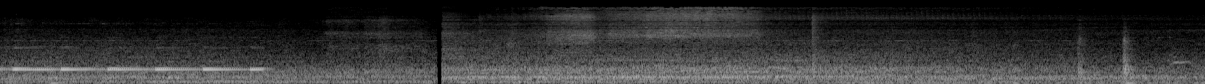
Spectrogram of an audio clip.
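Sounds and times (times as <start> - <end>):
train wheels rumbling on rail: 0.0 - 12.0
train hiss: 3.2 - 11.9.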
